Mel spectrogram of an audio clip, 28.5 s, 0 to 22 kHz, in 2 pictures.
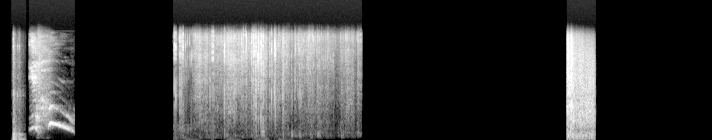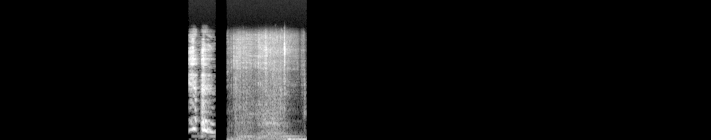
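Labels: First at 0.23 seconds, a window closes. Then at 0.58 seconds, someone sneezes. At 3.46 seconds, there is crushing. At 11.34 seconds, you can hear an explosion. At 18.01 seconds, someone coughs. Afterwards, at 18.77 seconds, a glass window opens.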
